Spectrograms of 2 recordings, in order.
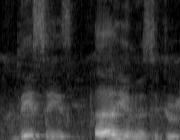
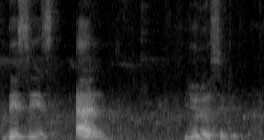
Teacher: You අකුර you කියලා pronounce කරනකොට vowel sound එකක් හැදෙන්නේ නැහැ.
